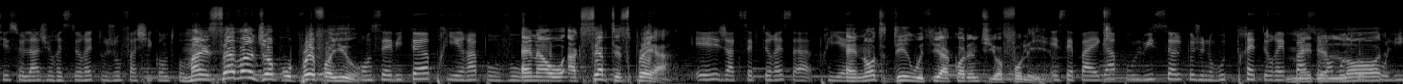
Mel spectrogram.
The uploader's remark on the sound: Preached during Joyful Hour Sunday Service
